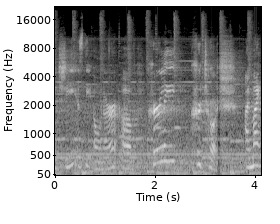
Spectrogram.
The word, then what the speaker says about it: Kurly Kurtosh: In Hungarian, it's pronounced Kurly Kürtősh, but you could say Kurtosh to make it easy.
